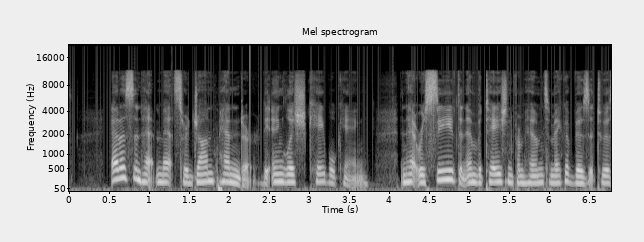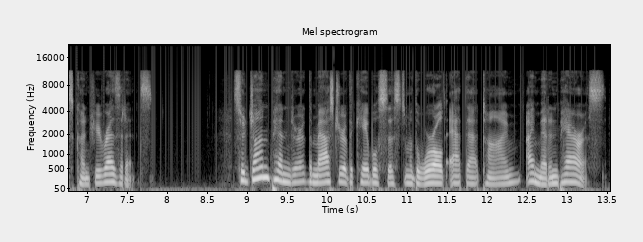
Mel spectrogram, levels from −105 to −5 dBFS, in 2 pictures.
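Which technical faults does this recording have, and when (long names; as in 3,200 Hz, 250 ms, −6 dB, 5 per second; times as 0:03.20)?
surface crackle 22 per second −38 dBFS
0:02.26: click −13 dBFS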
